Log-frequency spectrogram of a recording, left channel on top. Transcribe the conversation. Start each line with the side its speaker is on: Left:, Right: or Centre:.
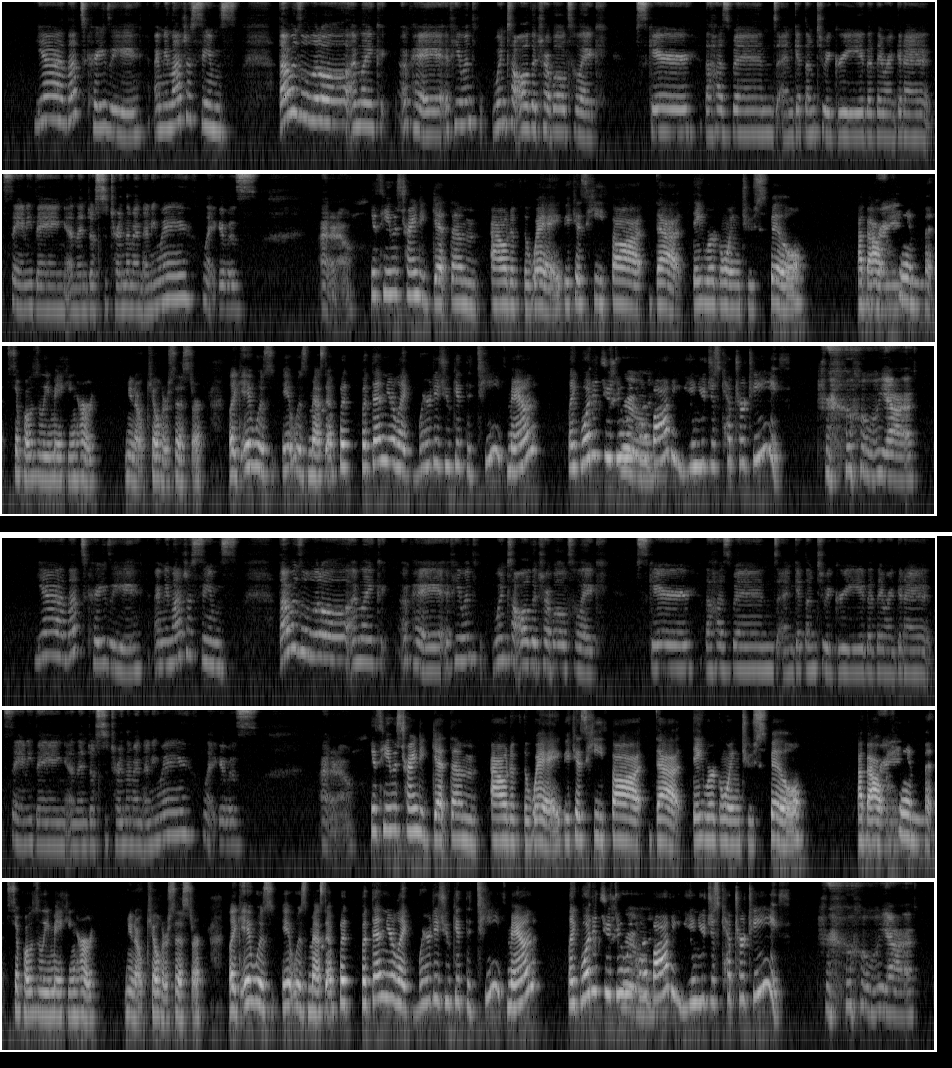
Left: Yeah, that's crazy. I mean, that just seems That was a little I'm like, okay, if he went went to all the trouble to like scare the husband and get them to agree that they weren't gonna say anything and then just to turn them in anyway, like it was I don't know.
Right: because he was trying to get them out of the way because he thought that they were going to spill about
Left: Right.
Right: him supposedly making her you know kill her sister like it was it was messed up but but then you're like where did you get the teeth man like what did you do
Left: True.
Right: with her body and you just kept her teeth
Left: True. <laughs> Yeah.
